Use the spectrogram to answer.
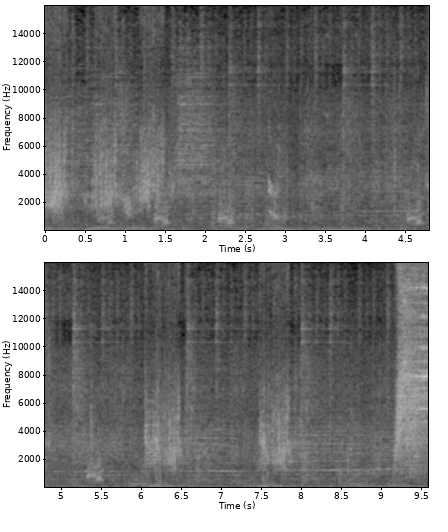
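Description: Crashing, thwacking hits as an enemy smacks the player's character in the Dreamcast action game Sword of the Berserk: Guts' Rage, repeated impacts buried in a loud, dense, continuous wash of game noise.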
